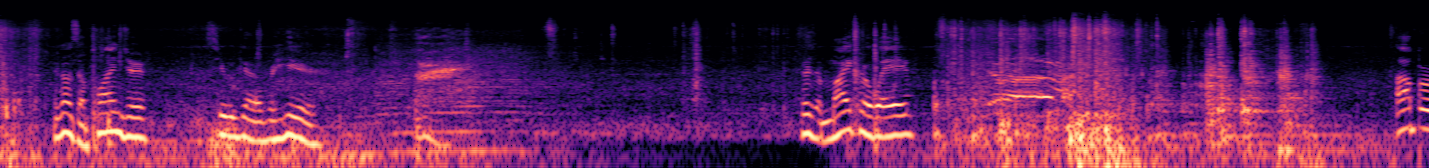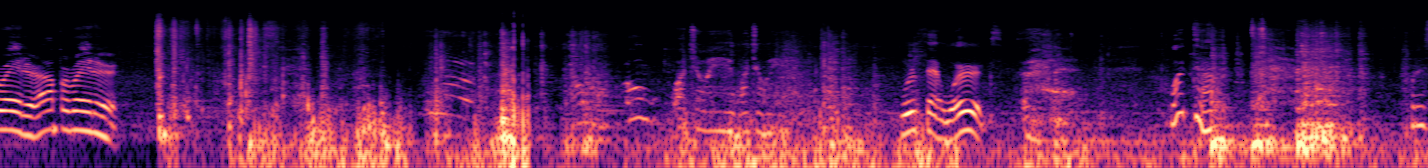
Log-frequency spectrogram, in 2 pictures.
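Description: Plastic and cardboard items clatter and thud as they are shifted around.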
